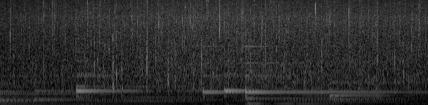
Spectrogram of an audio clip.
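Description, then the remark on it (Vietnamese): Steady rain patters on a hard surface in a continuous soft hiss as it floods a city street, with sustained low humming tones running underneath and no one speaking. “Ông Tư ngồi nhìn mưa mà não cả ruột Đường phố bây giờ đã linh láng nước”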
